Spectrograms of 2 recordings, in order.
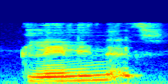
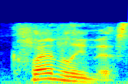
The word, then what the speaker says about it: cleanliness: Cleanliness? Cleanliness, that's how we pronounce cleanliness.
